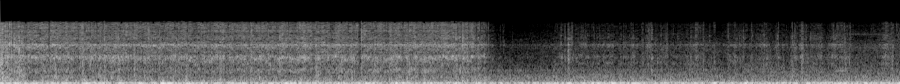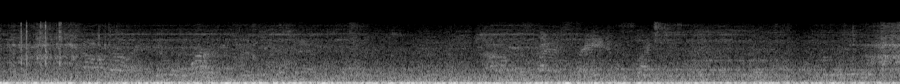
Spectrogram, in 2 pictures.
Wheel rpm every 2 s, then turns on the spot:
150, 160, 110, 30, 30, 20, 0, 0, 0.
4-10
